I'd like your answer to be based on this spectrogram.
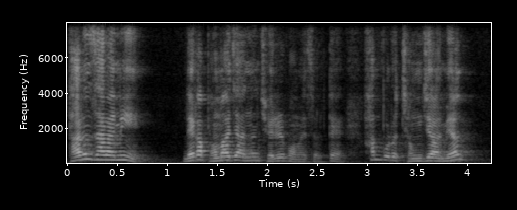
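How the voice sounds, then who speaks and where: A man's voice: high voice, very animated, a little fast, warm tone. A man preaching a conversational sermon as pastor, constantly putting rhetorical questions to the congregation and drawing on everyday examples. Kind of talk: expository sermon.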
